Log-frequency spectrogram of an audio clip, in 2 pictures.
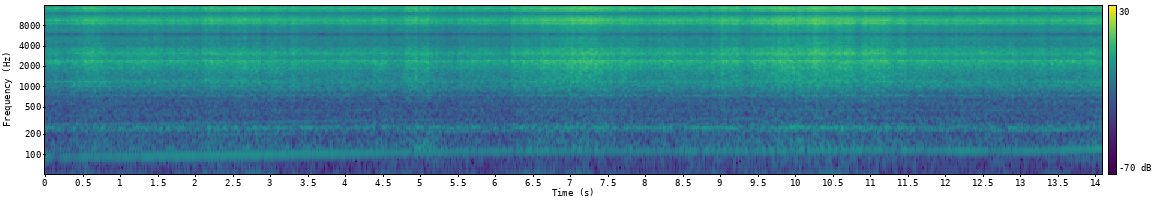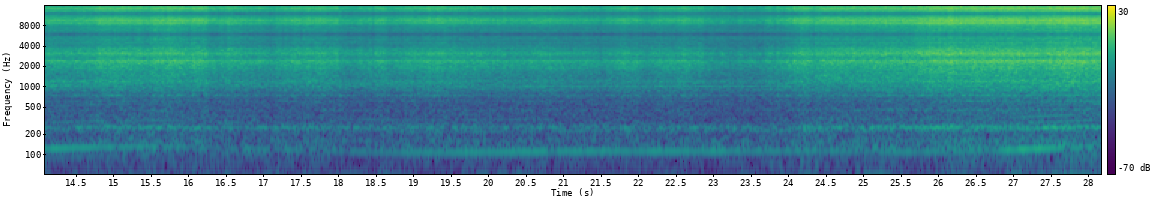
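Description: Honda CBF600 SA's inline-four engine running at a steady road speed, with wind and road noise on the microphone. The engine note rises a little about halfway through and again near the end.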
